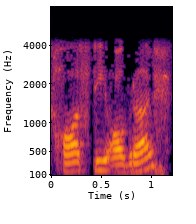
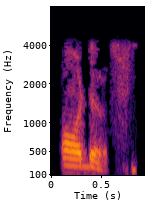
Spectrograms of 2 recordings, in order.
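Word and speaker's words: hors d'oeuvres: it's synon is orders it's not pronounced Hy over us it's it's pronounced orders okay so just remember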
